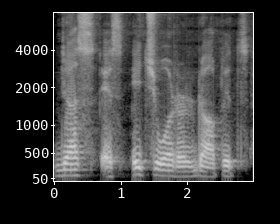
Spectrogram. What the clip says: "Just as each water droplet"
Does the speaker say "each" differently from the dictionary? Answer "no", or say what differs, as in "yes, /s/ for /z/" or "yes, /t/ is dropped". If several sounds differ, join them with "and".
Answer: no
